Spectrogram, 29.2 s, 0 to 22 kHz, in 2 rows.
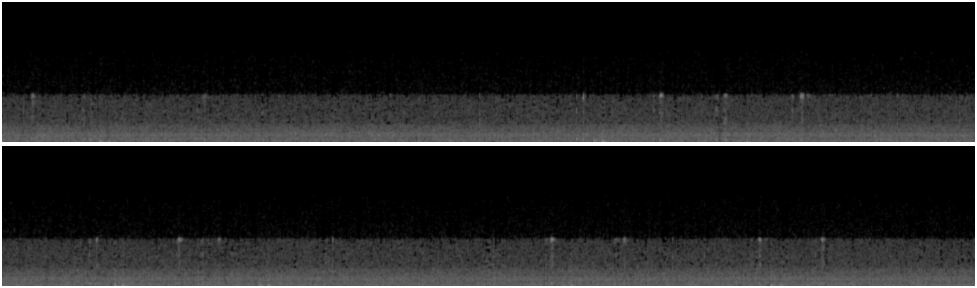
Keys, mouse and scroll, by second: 1.3 click, 1.5 g, 4.0 middle click, 7.2 middle click, 8.6 click, 9.0 g, 10.8 click, 11.1 g, 12.5 middle click, 13.5 middle click, 14.9 middle click, 15.9 click, 16.3 g, 17.6 click, 18.5 g, 21.2 middle click, 22.8 click, 23.1 g, 24.7 middle click, 25.8 click, 26.2 g, 27.2 scroll down 2, 27.6 middle click.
